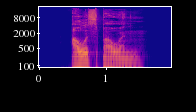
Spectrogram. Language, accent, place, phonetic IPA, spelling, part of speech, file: German, Germany, Berlin, [ˈaʊ̯sˌbaʊ̯ən], Ausbauen, noun, De-Ausbauen.ogg
- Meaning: dative plural of Ausbau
